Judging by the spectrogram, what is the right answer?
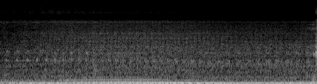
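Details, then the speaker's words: Low-mileage Cadillac STS Northstar V8 at idle: lumpy idle with an uneven stumble; one cylinder not firing. "oh listen to that old that old north star Miss back there"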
